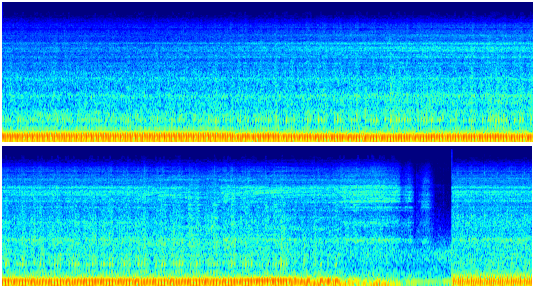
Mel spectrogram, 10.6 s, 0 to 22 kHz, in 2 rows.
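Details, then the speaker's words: Six-cylinder engine in a 1950s Dodge Meadowbrook on a 6-volt battery, carburetor primed with gas: a low, steady, even beat with a smooth idle and a brief dip near the end, no knocks or misses; oil pressure and generator gauge fine. "That sounds pretty good. The oil pressure is good and the alternator or the generator gauge is fine."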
